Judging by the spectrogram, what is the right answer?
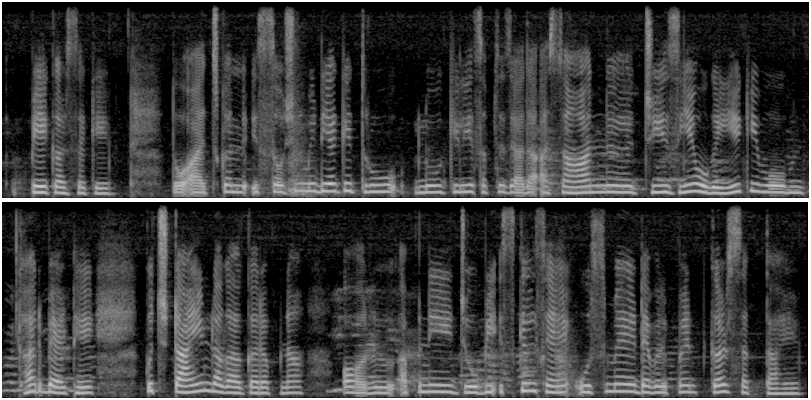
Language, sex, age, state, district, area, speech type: Urdu, female, 18-30, Uttar Pradesh, Rampur, urban, spontaneous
